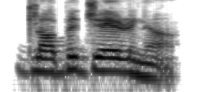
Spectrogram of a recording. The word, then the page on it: globigerina: Indian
